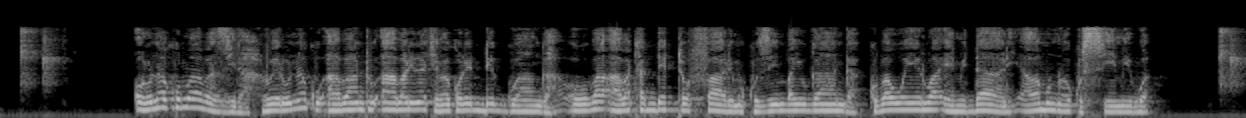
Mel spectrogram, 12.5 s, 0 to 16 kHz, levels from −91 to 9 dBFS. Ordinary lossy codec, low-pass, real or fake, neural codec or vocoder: AAC, 48 kbps; 7.2 kHz; fake; codec, 16 kHz, 16 kbps, FreqCodec, larger model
